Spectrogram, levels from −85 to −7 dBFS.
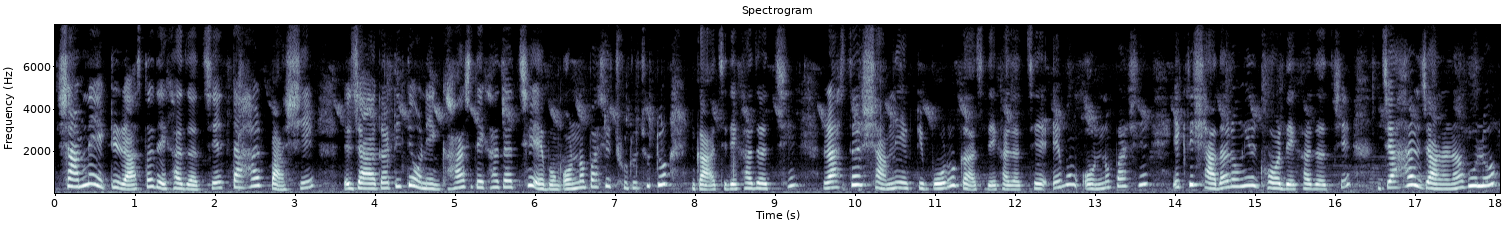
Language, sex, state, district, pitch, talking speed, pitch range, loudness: Bengali, female, Tripura, West Tripura, 260 Hz, 125 wpm, 230-350 Hz, -17 LUFS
